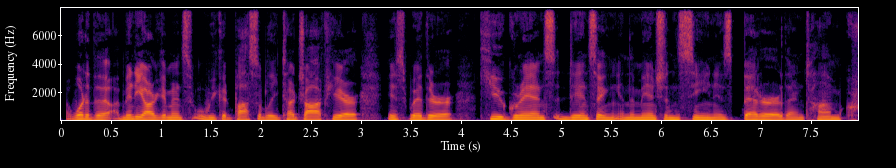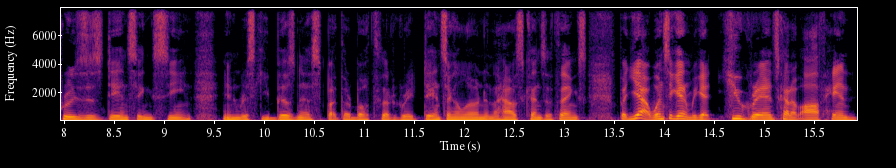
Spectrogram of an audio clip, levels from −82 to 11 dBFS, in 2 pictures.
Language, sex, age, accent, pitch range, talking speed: English, male, 50-69, American, 125-165 Hz, 205 wpm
